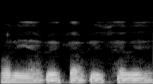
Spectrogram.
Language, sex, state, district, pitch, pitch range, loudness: Hindi, male, Bihar, Araria, 95 Hz, 90-100 Hz, -15 LUFS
